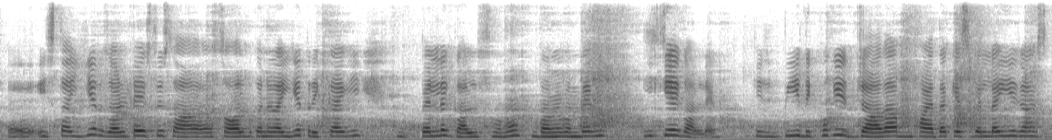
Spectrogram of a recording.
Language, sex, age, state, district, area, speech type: Dogri, female, 30-45, Jammu and Kashmir, Reasi, rural, spontaneous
